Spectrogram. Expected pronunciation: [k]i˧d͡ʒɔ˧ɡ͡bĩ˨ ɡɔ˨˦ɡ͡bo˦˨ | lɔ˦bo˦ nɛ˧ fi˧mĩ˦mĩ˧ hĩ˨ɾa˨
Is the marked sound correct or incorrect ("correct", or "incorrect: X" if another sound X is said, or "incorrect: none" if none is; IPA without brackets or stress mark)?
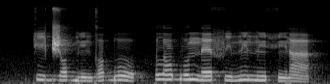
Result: correct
